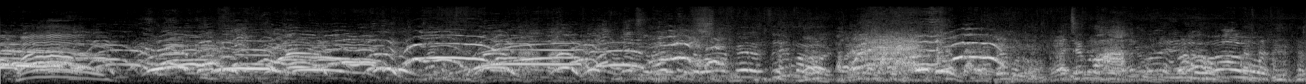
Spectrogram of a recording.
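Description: A group of young people's voices talking and calling out over one another, many at once, with no single clear speaker.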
